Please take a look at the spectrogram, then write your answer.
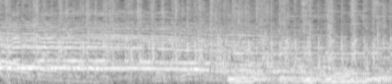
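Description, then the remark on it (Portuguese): A crowd applauds the brothers steadily and loudly for several seconds, the clapping blending with instrumental music that keeps playing underneath. “Aplausos para os irmãos.”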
